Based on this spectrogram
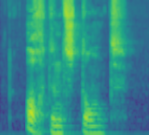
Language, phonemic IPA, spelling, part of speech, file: Dutch, /ˈɔxtəntˌstɔnt/, ochtendstond, noun, Nl-ochtendstond.ogg
- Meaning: break of day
